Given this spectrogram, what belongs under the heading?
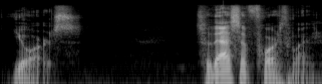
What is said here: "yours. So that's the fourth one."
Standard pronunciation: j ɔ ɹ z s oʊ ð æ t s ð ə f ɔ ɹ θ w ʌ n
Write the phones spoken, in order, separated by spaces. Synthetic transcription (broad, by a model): j ɔ ɹ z s oʊ ð æ t s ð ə f ɔ ɹ θ w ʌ n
